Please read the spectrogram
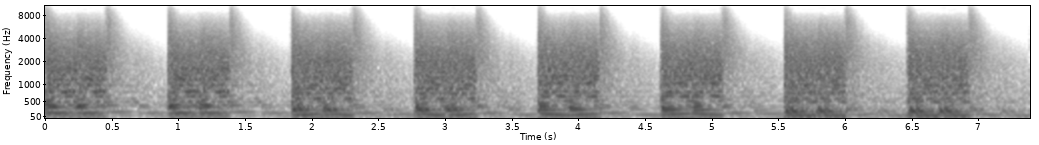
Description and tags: trance coder 7 Bangbang 130
A little more upbeat than the melodic one.
95, trance, techno, bpm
